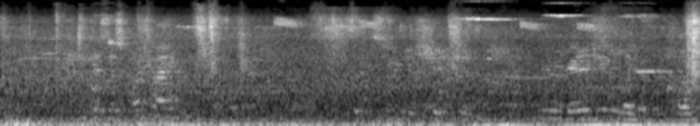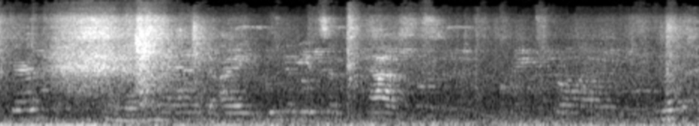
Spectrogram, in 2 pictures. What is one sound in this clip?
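Men and women talk in a crowd nearby, their voices overlapping.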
